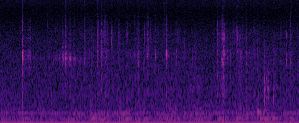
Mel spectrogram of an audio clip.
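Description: A utility knife blade shaves the surface of a solid brown tar soap bar into rolled curls. Soft, irregular scraping and crisp bright ticks are heard, with a few sharper clicks standing out. A faint steady low hum runs underneath.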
